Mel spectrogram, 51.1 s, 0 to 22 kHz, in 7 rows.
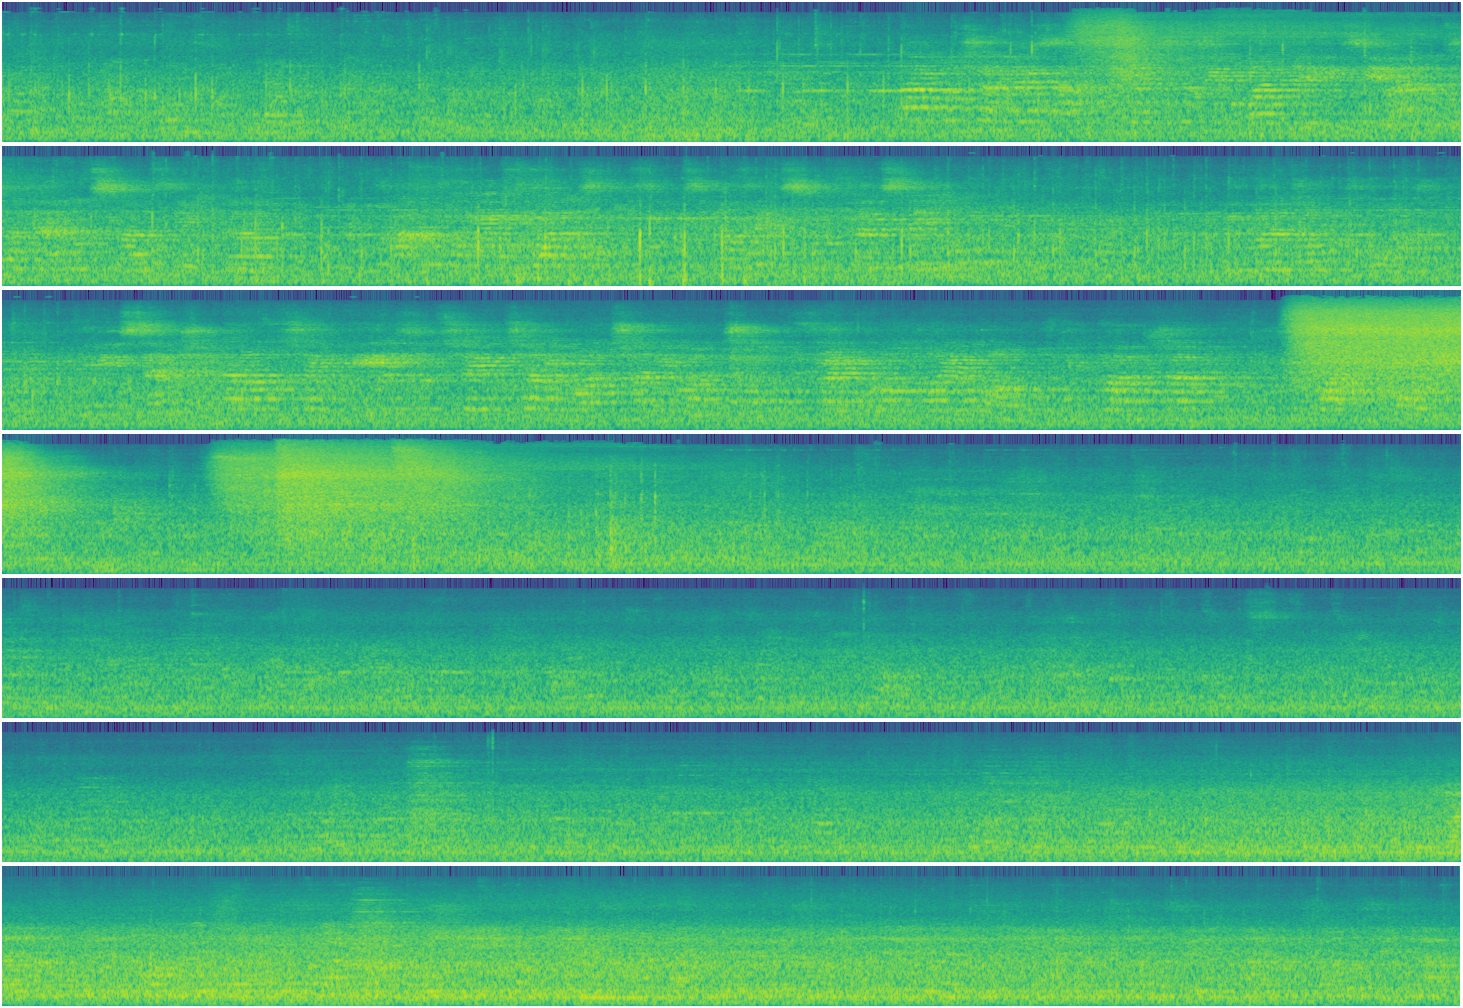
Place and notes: Hamburg main station - listening to the trollley cases and passers-by. [I used Tascam DR-07 for recording]
18 June 2010, 18:00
